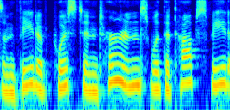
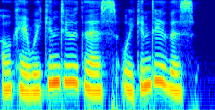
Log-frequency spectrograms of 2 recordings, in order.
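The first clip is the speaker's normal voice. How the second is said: mock, utterly calm hostage-negotiator tone. Imagining talking down someone who freaks out, mock hostage-negotiator calm. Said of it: "negotiator thing".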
